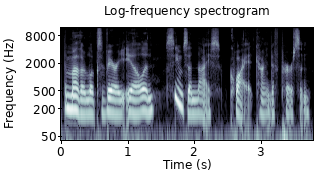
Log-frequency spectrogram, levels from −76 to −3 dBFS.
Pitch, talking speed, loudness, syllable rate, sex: 170 Hz, 205 wpm, -18 LUFS, 4.6 syllables/s, female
